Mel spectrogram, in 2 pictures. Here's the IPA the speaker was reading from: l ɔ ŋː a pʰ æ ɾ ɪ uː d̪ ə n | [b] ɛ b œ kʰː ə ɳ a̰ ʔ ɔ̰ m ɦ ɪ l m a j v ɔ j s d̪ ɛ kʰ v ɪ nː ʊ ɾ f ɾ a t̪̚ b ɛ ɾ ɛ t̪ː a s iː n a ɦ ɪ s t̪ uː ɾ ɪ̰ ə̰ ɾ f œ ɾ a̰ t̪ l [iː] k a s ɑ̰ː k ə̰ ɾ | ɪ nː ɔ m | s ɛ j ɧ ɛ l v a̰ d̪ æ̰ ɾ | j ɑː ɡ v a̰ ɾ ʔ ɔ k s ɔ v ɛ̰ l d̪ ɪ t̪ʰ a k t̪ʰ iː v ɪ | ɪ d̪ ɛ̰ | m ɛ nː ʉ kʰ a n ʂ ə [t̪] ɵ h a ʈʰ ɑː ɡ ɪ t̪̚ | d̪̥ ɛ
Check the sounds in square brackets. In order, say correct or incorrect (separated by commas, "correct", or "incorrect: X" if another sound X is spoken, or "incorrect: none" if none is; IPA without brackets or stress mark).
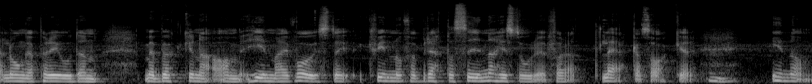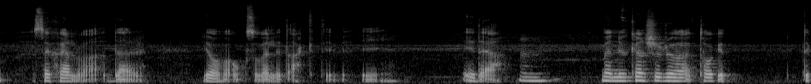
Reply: incorrect: m, incorrect: ɛː, incorrect: d̪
